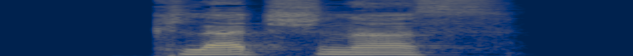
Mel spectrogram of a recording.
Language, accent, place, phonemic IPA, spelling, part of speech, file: German, Germany, Berlin, /ˈklatʃˈnas/, klatschnass, adjective, De-klatschnass.ogg
- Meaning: sopping wet, wringing wet, soaking wet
